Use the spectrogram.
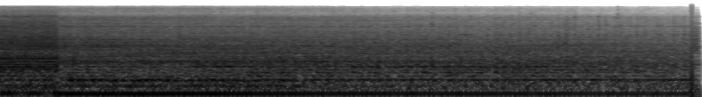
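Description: John Deere compact tractor tilling a field for sweet corn planting, its engine holding a steady, unbroken drone for the whole stretch at moderate distance, with no talking over it.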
